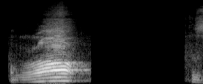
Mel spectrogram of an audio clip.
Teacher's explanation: হরফটি জিহ্বার আগার পিঠ উপরের তালুতে লাগবে, মোটা হবে, বাংলা আকার প্রকাশ পাবে না।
